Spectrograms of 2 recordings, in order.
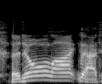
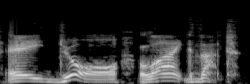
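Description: First: "a door like that" pitched higher; emphatic repeat. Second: "a door like that" very slowly stretched out; ponderous repeat. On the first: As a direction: lift "a door like that" insistently. Dog repeats phrase for emphasis. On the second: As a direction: draw out each word with weight. Dog repeats phrase very slowly. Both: Acted.

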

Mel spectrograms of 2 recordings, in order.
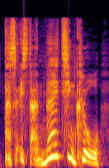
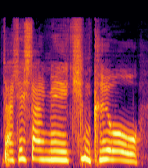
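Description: First: "Das ist ein Mädchenklo" in shocked disbelief; scandalised prefect; appalled. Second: "Das ist ein Mädchenklo" drawn out slowly, high and whiny; suspicious ghost girl. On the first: Percy to Ron, appalled at the girls' toilet. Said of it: "sagte er entsetzt". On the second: Myrte to the boys, slow, high and suspicious. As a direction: eye the boys with distrust. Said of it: "musterte Ron und Harry misstrauisch". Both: Acted.

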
